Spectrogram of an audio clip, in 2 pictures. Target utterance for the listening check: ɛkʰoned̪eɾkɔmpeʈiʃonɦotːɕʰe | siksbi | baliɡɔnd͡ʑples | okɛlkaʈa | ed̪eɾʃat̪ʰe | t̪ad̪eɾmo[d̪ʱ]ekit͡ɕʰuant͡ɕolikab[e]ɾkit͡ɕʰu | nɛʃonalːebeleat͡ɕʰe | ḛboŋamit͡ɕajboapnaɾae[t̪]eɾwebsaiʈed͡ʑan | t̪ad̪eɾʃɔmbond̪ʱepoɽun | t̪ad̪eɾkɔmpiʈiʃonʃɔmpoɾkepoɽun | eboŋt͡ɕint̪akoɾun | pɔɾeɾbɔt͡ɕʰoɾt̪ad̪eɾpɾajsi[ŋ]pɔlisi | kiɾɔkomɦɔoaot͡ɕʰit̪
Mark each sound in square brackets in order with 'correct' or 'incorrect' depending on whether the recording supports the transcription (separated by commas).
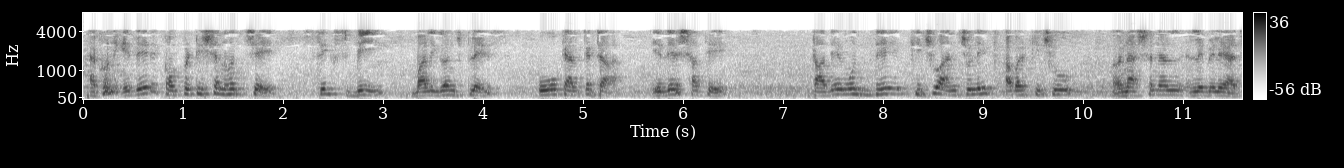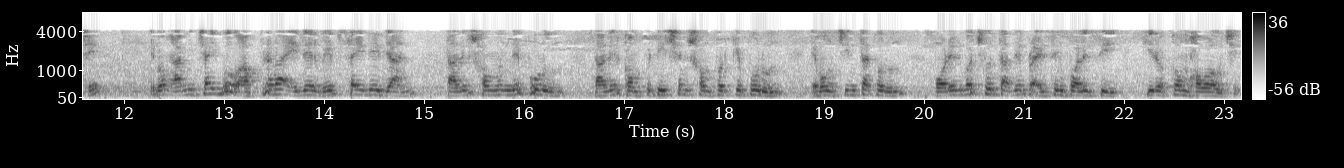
incorrect, incorrect, incorrect, correct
